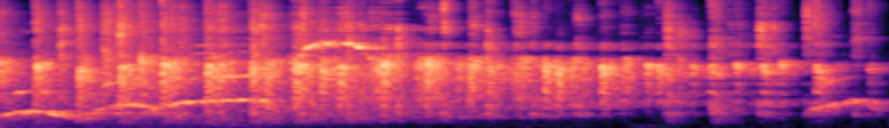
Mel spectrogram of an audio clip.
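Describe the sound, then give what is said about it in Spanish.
An audience claps steadily in a dense, continuous burst of applause for the team of Patio Content Live Studios, with voices cheering and calling out over it, fading somewhat toward the end. “Primero, y aquí voy, quiero que por favor la gente me siga con aplausos.”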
